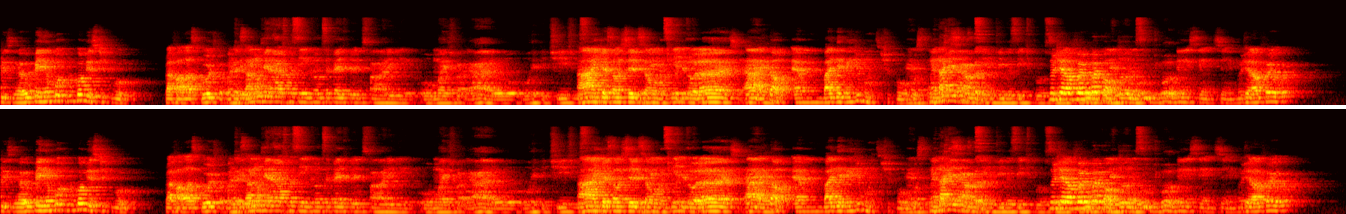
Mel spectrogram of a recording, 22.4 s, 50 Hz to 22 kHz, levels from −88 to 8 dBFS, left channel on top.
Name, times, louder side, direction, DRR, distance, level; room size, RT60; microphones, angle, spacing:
voice 1, 0.0-2.1 2.8-4.2 9.6-11.0 11.4-16.4 17.5-18.6 18.8-19.1 19.6-21.4, equal, 50° left, -6 dB, 0.5 m, -24 dB
voice 2, 3.8-9.9 10.6-11.8 12.4-12.9 15.0-17.8 18.0-19.7, left 1 dB, 20° left, -8 dB, 0.9 m, -30 dB
2.3 x 2.0 x 3.7 m, 1.1 s
head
